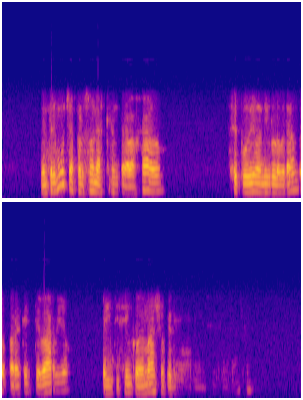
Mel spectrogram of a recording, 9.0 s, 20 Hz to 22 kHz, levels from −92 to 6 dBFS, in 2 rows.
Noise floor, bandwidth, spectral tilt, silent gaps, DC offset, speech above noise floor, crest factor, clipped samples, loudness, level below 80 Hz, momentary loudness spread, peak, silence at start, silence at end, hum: -68 dBFS; 4.1 kHz; -10 dB/octave; none; under 0.1%; 51 dB; 18 dB; under 0.1%; -17 LUFS; -76 dBFS; 14 LU; 0 dBFS; 0.6 s; 1.9 s; none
